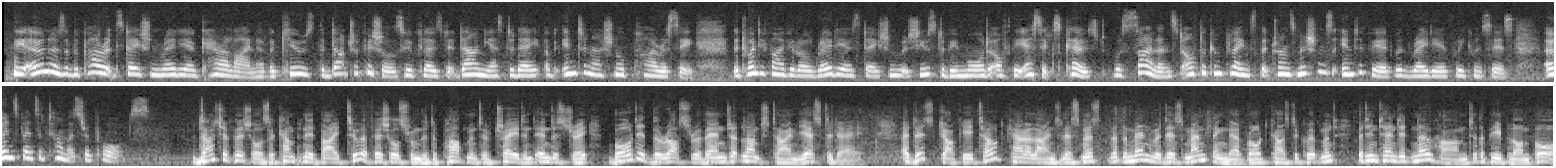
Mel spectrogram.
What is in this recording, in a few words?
news tv audio; anglia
